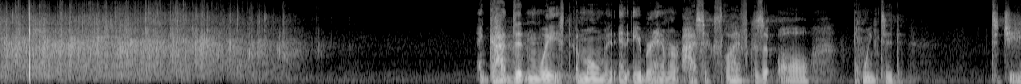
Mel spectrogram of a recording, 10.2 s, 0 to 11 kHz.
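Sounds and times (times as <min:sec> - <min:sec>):
audience applauding: 0:00.0 - 0:03.2
sharp clap: 0:00.0 - 0:03.2
speech: 0:04.8 - 0:09.1, 0:09.9 - 0:10.2.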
